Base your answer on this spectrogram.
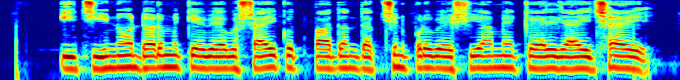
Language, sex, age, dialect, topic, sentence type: Magahi, male, 25-30, Western, agriculture, statement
